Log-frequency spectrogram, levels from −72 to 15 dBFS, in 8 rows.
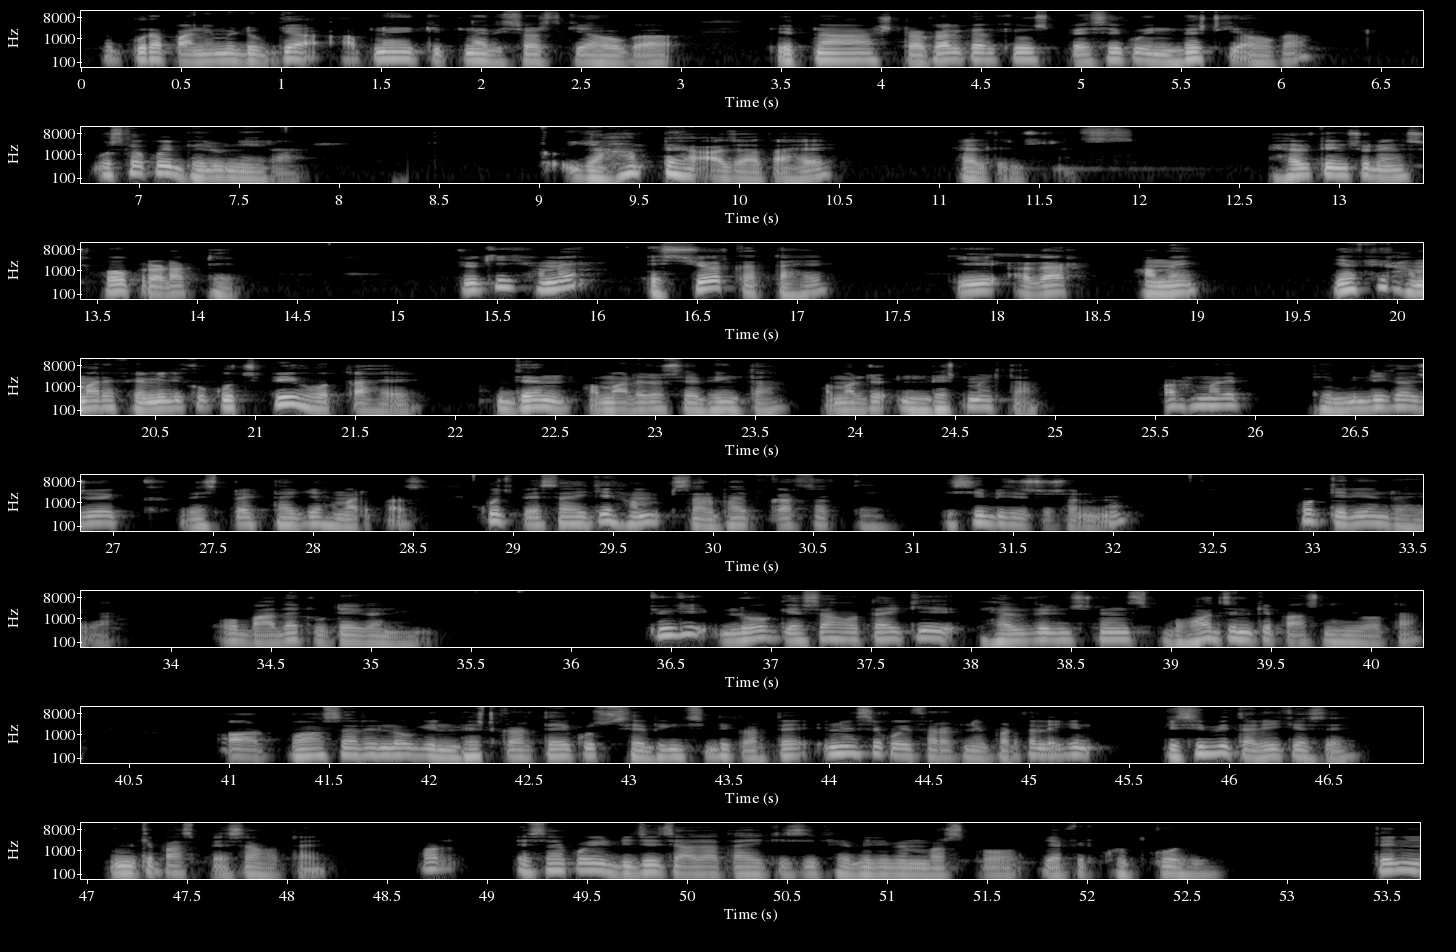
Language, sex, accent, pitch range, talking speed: Hindi, male, native, 105-135 Hz, 175 wpm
